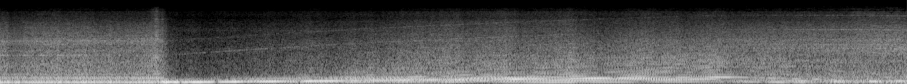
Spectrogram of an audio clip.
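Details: Honda S2000 with new remanufactured LS1 V8 long block, headers, break-in oil, on the dyno, about 342/363 at the wheels: deep note climbs smoothly and steadily through the full-throttle pull, no stumbles or knocks; strong, healthy engine.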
